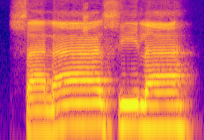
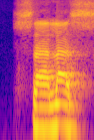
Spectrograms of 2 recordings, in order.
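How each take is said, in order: First: The word is said in full with long ending. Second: The word is cut short, ending on s. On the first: "dibaca panjang" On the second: "disukunkan sinnya"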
